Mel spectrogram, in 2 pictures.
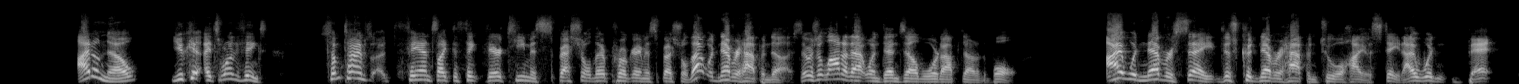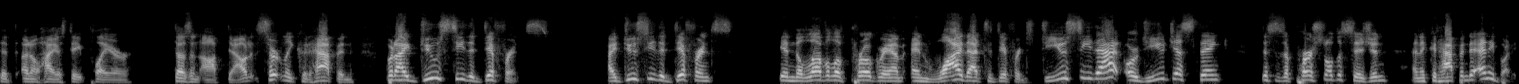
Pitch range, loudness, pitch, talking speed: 155-220 Hz, -22 LUFS, 185 Hz, 215 wpm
